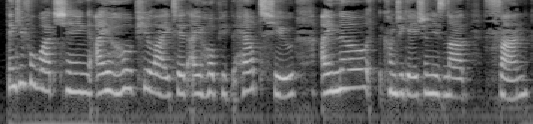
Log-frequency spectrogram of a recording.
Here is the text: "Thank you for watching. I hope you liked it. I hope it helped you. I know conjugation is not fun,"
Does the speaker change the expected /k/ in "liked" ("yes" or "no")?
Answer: yes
